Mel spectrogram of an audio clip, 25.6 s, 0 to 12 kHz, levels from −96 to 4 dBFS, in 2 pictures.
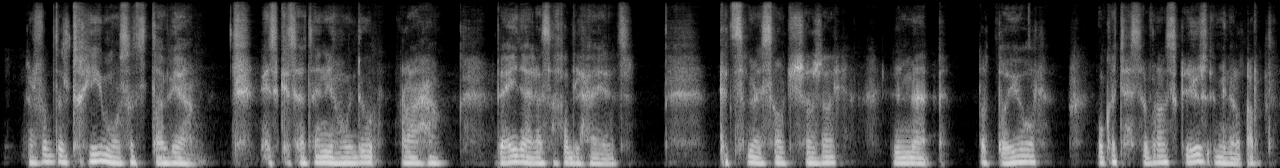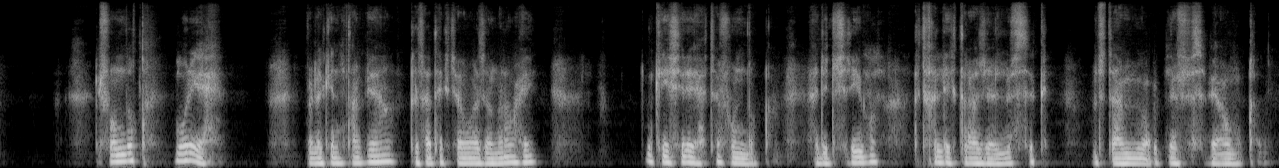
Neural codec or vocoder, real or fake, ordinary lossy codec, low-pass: codec, 24 kHz, 6 kbps, HILCodec; fake; none; none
